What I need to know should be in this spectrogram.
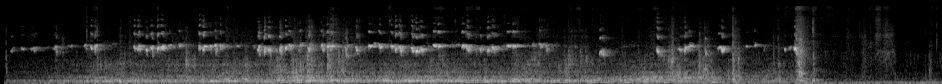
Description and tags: Squeaky mop bucket
wheels, Squeaky, plastic, bucket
